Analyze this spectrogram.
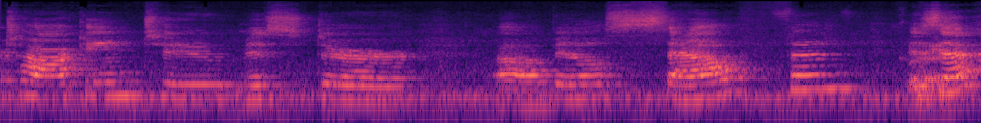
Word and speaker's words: Salfen: and joe turner and i are talking to mr uh bill southen is that how you pronounce your name correct can you spell it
